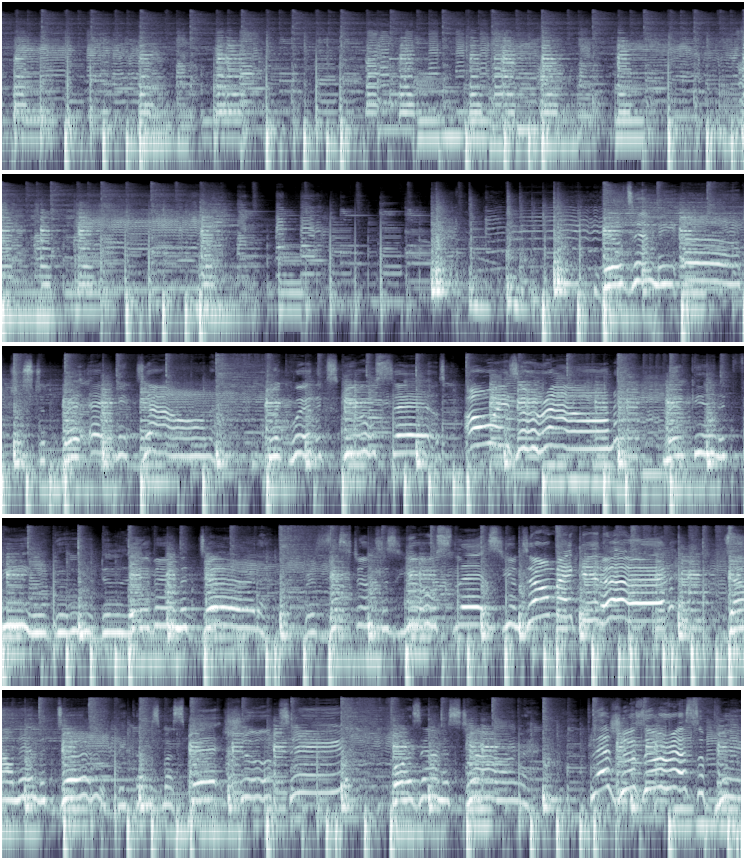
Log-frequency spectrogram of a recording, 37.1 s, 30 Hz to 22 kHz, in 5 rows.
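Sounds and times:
saxophone: 0:00.0 - 0:11.2, 0:11.8 - 0:37.0
electric bass: 0:00.0 - 0:12.2, 0:12.9 - 0:37.0
drum kit: 0:00.0 - 0:37.0
electric guitar: 0:00.0 - 0:37.0
woman singing lead: 0:13.2 - 0:37.0.

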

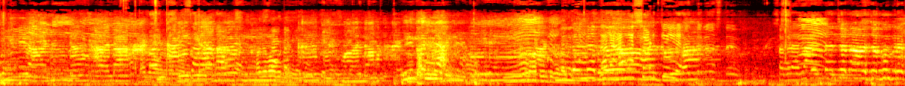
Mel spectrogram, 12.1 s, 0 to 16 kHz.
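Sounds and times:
woman singing into microphone: 0:00.0 - 0:04.6, 0:06.0 - 0:12.0.

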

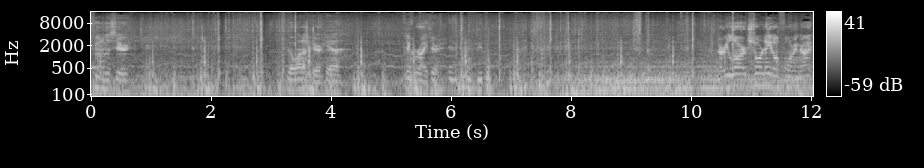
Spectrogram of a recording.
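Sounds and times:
car engine hum: 0:00.0 - 0:12.0
tyre noise on wet road: 0:00.0 - 0:12.0.

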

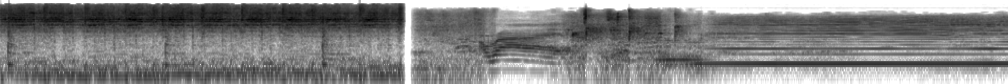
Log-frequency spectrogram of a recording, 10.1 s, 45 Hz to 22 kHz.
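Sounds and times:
electric guitar ringing note: 0:06.6 - 0:10.0.

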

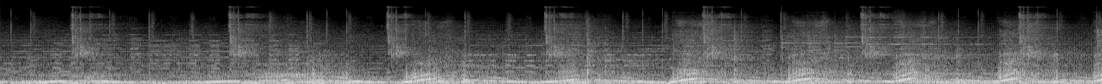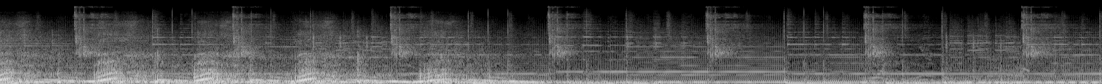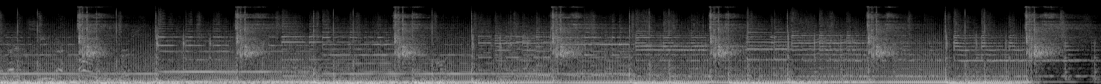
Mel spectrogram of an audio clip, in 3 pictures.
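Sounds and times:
car engine revving: 0:00.0 - 0:31.9
background music: 0:00.0 - 0:33.0.

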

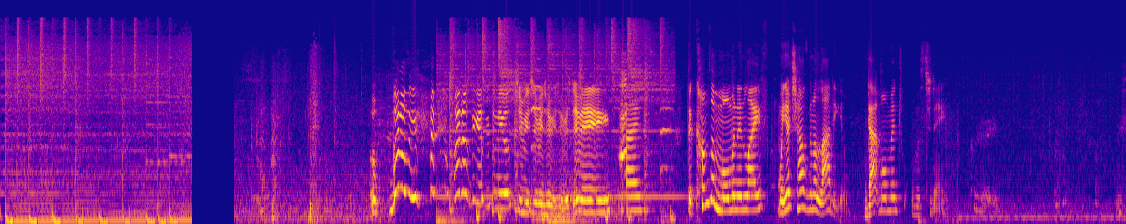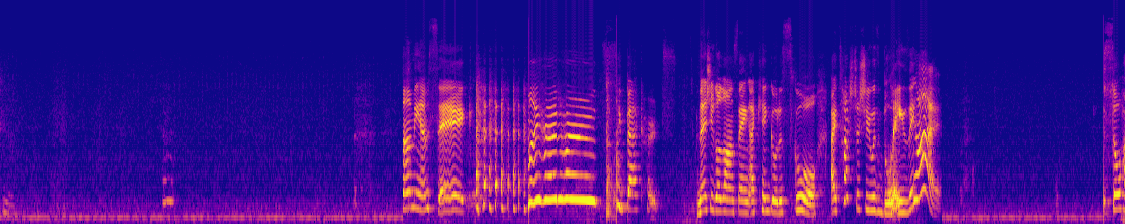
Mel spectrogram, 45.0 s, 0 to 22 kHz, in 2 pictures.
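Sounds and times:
low hum with faint hiss: 0:13.5 - 0:45.0.

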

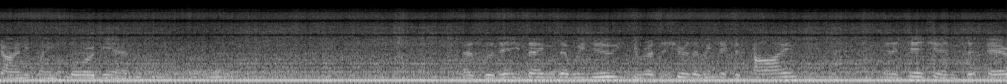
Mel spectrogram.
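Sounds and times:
floor cleaning machine humming: 0:00.0 - 0:10.0.

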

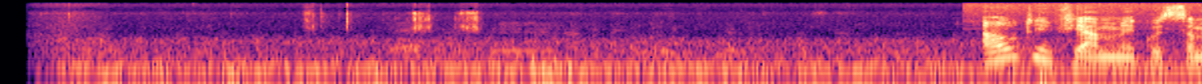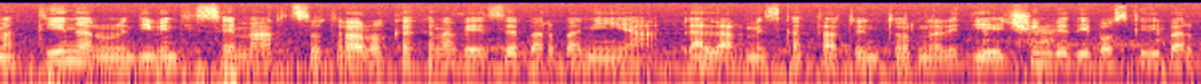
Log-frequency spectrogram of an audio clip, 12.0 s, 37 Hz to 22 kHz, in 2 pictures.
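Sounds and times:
low steady rumble: 0:00.2 - 0:12.0.

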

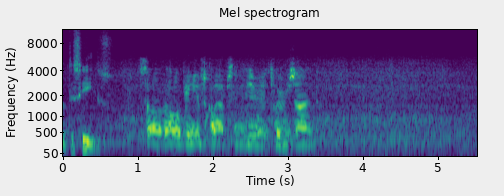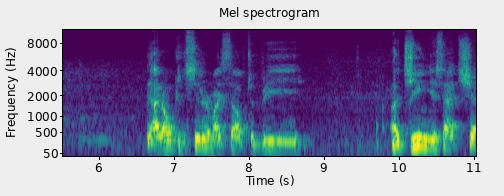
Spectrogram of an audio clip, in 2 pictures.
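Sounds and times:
background hiss: 0:00.0 - 0:11.0
faint low hum: 0:00.0 - 0:11.0.

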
